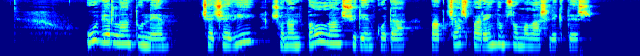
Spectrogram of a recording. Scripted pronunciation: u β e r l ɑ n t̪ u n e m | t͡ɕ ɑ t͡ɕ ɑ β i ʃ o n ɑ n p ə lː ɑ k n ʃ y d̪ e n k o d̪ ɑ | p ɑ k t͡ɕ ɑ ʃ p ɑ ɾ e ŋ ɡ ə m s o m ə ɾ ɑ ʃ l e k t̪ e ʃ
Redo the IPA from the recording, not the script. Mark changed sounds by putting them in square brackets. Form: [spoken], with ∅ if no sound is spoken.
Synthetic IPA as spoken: u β e r l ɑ n t̪ u n e m | t͡ɕ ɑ t͡ɕ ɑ β i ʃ o n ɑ n p ə lː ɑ [∅] n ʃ y d̪ e n k o d̪ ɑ | p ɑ k t͡ɕ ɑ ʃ p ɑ ɾ e ŋ ɡ ə m s o m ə [l] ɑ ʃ l e k t̪ e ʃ

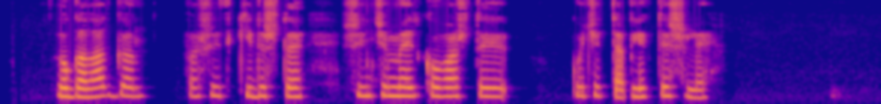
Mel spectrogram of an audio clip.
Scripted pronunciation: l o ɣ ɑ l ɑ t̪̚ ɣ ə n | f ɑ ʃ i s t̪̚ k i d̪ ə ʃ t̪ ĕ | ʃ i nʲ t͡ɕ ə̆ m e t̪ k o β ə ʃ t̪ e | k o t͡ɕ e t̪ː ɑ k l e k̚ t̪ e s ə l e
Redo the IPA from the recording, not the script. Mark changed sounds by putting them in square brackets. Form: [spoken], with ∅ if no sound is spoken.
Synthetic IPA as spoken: l o ɣ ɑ l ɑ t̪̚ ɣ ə n | f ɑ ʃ i s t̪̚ k i d̪ ə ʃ t̪ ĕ | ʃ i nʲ t͡ɕ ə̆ m e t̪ k o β [ɑ] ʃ t̪ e | k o t͡ɕ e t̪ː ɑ k l e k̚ t̪ e [ʃ] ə l e

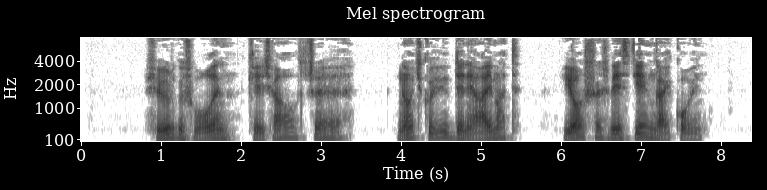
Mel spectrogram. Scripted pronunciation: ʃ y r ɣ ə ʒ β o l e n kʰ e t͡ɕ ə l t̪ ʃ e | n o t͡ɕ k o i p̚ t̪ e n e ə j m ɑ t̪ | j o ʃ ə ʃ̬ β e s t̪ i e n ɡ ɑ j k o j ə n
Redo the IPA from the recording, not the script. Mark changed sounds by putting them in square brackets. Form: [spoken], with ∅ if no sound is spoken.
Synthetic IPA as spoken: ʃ y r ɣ ə [ʃ] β o l e n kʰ e t͡ɕ [ɑ] l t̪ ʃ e | n o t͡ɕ k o [y] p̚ [d̪] e n e [ɑ] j m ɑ t̪ | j o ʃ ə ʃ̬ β e s t̪ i e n ɡ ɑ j k o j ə n

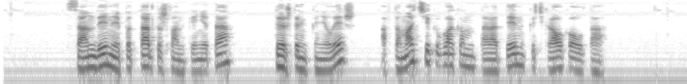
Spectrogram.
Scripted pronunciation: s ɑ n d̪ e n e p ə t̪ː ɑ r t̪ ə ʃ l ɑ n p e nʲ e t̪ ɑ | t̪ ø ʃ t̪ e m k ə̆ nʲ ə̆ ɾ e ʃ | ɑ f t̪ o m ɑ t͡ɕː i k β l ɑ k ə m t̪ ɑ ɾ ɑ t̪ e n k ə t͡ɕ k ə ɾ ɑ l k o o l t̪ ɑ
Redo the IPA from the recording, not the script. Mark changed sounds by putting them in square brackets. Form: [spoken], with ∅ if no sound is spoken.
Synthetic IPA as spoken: s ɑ n d̪ e n e p ə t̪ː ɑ r t̪ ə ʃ l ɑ n [k] e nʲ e t̪ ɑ | t̪ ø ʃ t̪ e [n] k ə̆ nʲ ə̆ [l] e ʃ | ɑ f t̪ o m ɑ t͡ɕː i k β l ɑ k ə m t̪ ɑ ɾ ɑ t̪ e n k ə t͡ɕ k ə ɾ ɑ l k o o l t̪ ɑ

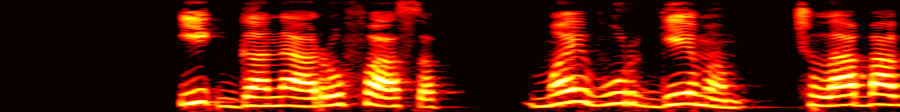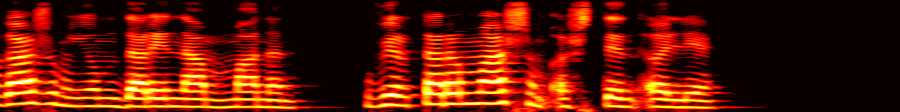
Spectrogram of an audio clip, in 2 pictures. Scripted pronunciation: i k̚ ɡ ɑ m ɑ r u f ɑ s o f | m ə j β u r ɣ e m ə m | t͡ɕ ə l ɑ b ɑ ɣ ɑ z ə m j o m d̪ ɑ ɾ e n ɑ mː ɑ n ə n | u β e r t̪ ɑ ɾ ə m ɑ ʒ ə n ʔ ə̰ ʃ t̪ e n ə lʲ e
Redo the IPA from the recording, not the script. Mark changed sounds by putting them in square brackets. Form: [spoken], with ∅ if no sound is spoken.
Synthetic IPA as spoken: i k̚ ɡ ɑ [n] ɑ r u f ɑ s o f | m ə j β u r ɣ e m ə m | t͡ɕ ə l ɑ b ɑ ɣ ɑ [ʒ] ə m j o m d̪ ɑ ɾ e n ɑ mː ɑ n ə n | u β e r t̪ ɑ ɾ ə m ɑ [ʃ] ə [m] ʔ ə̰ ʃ t̪ e n ə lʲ e

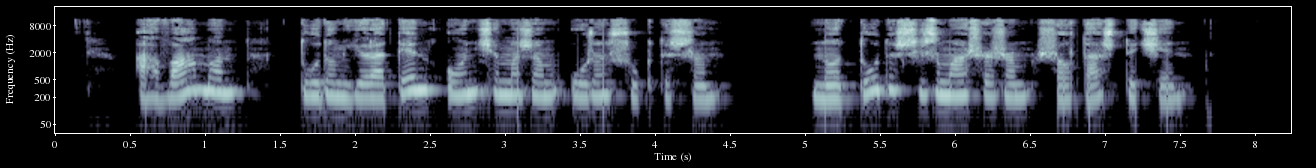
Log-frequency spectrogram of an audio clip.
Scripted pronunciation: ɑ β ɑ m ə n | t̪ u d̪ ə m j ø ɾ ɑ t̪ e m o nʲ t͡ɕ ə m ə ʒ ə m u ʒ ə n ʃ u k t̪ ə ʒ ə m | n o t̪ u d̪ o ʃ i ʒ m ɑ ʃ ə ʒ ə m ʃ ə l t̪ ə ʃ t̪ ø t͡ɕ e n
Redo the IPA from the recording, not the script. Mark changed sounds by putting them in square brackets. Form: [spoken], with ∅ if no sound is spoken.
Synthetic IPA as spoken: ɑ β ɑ m ə n | t̪ u d̪ ə m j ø ɾ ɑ t̪ e [n] o nʲ t͡ɕ ə m ə ʒ ə m u ʒ ə n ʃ u k t̪ ə [ʃ] ə m | n o t̪ u d̪ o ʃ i ʒ m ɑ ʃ ə ʒ ə m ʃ ə l t̪ [ɑ] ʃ t̪ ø t͡ɕ e n

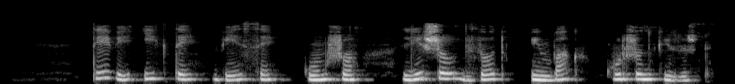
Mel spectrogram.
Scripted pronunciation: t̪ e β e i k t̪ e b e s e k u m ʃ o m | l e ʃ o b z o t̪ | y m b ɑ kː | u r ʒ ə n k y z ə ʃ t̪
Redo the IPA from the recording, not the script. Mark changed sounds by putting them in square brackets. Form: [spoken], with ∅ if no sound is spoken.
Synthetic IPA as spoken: t̪ e β e i k t̪ e [β] e s e k u m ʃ o [∅] | l [i] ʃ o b z o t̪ | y m b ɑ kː | u r ʒ ə n k y z ə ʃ t̪

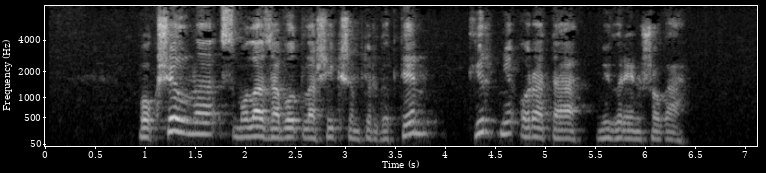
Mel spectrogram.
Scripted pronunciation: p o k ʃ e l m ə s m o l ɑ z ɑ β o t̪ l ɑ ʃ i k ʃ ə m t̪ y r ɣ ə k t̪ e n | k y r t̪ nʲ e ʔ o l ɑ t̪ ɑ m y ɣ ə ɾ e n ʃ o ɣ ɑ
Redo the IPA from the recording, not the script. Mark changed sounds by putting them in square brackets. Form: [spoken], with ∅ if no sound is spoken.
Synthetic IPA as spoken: p o k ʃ e l [n] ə s m o l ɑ z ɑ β o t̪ l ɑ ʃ i k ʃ ə m t̪ y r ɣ ə k t̪ e n | k y r t̪ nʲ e ʔ o [ɾ] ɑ t̪ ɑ m y ɣ ə ɾ e n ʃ o ɣ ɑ

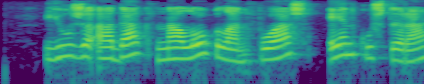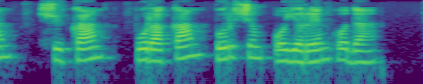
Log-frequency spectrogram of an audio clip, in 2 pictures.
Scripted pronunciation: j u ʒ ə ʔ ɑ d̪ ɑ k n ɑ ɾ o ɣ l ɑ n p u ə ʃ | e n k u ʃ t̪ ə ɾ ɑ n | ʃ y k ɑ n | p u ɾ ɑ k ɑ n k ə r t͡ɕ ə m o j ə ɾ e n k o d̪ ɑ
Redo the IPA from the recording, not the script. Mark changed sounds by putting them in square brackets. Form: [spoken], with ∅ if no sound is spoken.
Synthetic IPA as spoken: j u ʒ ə ʔ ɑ d̪ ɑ k n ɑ [l] o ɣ l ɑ n p u [ɑ] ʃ | e n k u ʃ t̪ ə ɾ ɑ n | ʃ y k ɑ n | p u ɾ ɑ k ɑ n [p] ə r t͡ɕ ə m o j ə ɾ e n k o d̪ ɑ

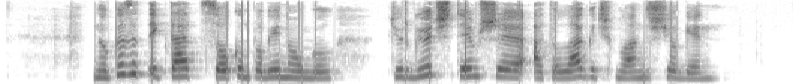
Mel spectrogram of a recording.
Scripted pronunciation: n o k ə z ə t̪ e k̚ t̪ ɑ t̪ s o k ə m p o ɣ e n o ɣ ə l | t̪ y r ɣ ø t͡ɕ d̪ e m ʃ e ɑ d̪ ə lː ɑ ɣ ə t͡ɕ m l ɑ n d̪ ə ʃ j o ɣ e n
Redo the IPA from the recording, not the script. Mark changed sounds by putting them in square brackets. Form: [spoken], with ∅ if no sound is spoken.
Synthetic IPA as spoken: n o k ə z ə t̪ e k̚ t̪ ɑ t̪ s o k ə m p o ɣ e n o ɣ ə l | t̪ y r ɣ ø t͡ɕ [t̪] e m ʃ e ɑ [t̪] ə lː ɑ ɣ ə t͡ɕ m l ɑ n d̪ ə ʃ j o ɣ e n

